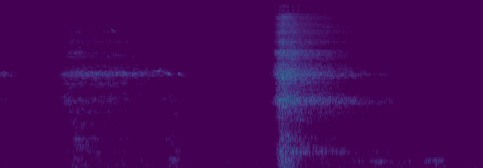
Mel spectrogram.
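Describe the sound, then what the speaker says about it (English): Deep breathing before a meditation, two slow, close breaths: a long airy inhale, then a fuller, louder exhale, alone in a quiet room. "We're going to take a breath, and then we're going to do a little meditation"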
